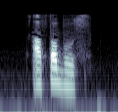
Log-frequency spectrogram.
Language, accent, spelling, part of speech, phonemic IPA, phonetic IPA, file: Armenian, Eastern Armenian, ավտոբուս, noun, /ɑftoˈbus/, [ɑftobús], Hy-ավտոբուս.ogg
- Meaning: bus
